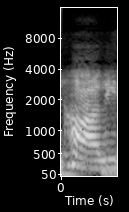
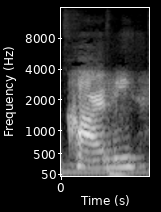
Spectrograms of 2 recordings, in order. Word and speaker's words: Carle: My YouTube is Queen Carly. That's Queen Q-U-E-E-N Carly, C-A-R-L-E.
